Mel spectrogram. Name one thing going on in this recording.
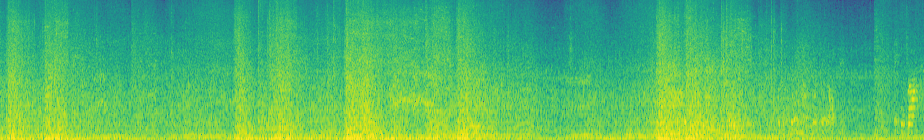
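A vehicle engine rumbles and revs steadily.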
